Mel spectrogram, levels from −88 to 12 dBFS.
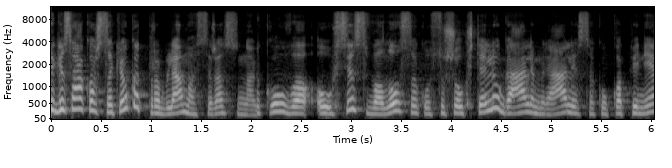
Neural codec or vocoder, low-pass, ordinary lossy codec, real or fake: vocoder, 22.05 kHz, 80 mel bands, WaveNeXt; 9.9 kHz; Opus, 64 kbps; fake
